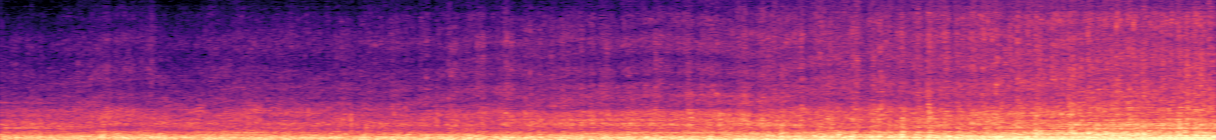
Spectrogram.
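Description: Race car engine running at low speed over a steady track haze, growing louder near the end.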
